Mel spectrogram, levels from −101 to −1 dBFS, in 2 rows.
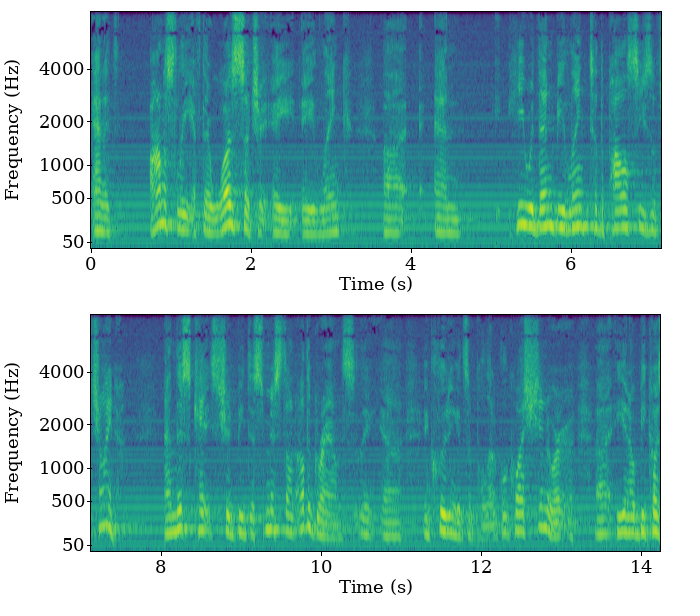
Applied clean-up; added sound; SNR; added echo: none; none; none; none.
